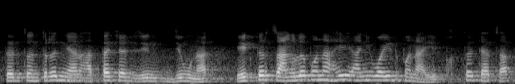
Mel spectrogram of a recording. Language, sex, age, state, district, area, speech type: Marathi, male, 18-30, Maharashtra, Pune, urban, spontaneous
